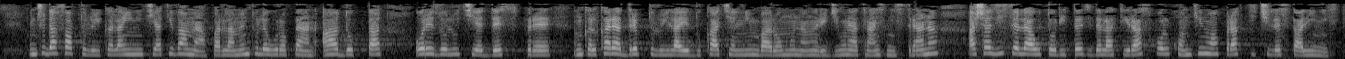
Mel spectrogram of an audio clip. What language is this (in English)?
Romanian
